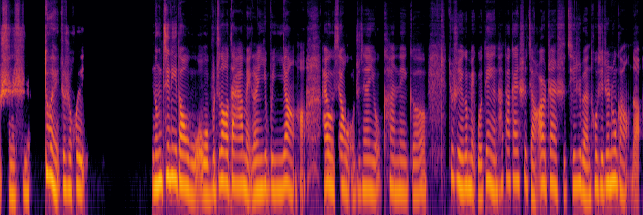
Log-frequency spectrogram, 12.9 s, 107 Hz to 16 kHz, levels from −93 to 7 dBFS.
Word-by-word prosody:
史 175 -2 0
诗， 175 +3 -4 0.4
对， 255 -10 +5
就 215 - -1
是 200 - 0
会 195 0 0 1.3
能 215 +3 +7
激 265 +4 +5
励 255 -1 +6
到 225 -2 +6
我， 205 - +2 0.3
我 180 -1 +3
不 185 +4 -2
知 215 +4 -3
道 230 -1 +6
大 225 +2 +1
家 215 0 +1
每 190 -4 0
个 180 - -3
人 195 +1 +2
一 205 - 0
不 200 0 -6
一 195 0 -1
样 215 -3 +2
哈。 210 - -4 0.4
还 215 - +1
有 215 -2 +4
像 215 +1 -2
我 180 -1 -6
之 190 +1 -11
前 195 0 -2
有 180 -1 -5
看 200 -4 -5
那 185 -1 -3
个， 180 +1 -5 0.4
就 255 - -6
是 245 -2 -1
一 205 - +4
个 210 - +2
美 200 -3 +1
国 175 0 -4
电 235 +6 -1
影， 200 -3 0
它 205 +2 -6
大 240 +2 -5
概 235 0 -2
是 235 0 -4
讲 180 -6 -4
二 225 -1 +1
战 220 -1 -1
时 185 - -9
期 215 +3 -6
日 220 0 +1
本 175 -3 0
偷 215 +5 -2
袭 205 -1 -1
珍 220 +1 +3
珠 235 +1 +5
港 195 -6 -4
的， - - -4
205 Hz, 280 characters per minute, -23 LUFS, 190-225 Hz, 1.3 s, 能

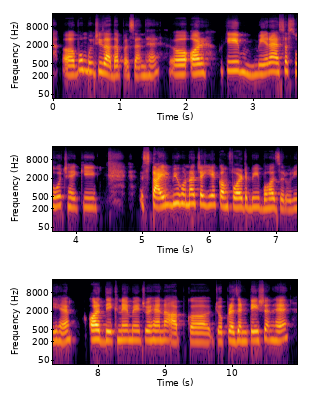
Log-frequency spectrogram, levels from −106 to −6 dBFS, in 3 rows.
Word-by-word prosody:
अ, 215 - +1
वो 320 - -1
मुझे 275 -3 -6
ज़्यादा 215 -4 +3
पसंद 205 0 -8
है। 205 +1 -9
अ, - - -22
और 235 +2 +5 0.4
के 290 0 +6
मेरा 230 +4 -1
ऐसा 265 +3 -2
सोच 250 -2 -6
है 225 -1 -5
कि 220 0 -8 0.7
स्टाइल 240 +4 +6
भी 290 - -1
होना 295 -1 0
चाहिए, 270 -2 -1
कम्फर्ट 235 -1 +2
भी 230 +1 -6
बहुत 215 +1 -2
ज़रूरी 200 +2 -10
है 210 +2 -2 0.3
और 240 0 +11
देखने 230 +1 0
में 230 -1 -4
जो 225 0 -3
है 230 0 0
ना 230 - -2
आपका 190 +2 -4 0.3
जो 210 - -4
प्रेजेंटेशन 220 +2 0
है 225 +4 0
230 Hz, 180 wpm, -24 LUFS, 215-250 Hz, 0.7 s, और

